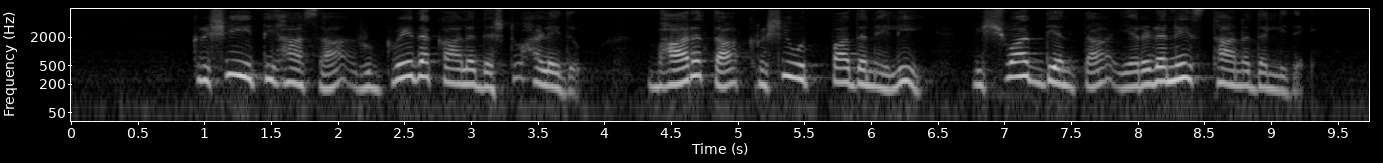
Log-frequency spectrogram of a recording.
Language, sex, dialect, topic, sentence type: Kannada, female, Mysore Kannada, agriculture, statement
